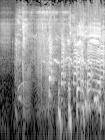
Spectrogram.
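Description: A loud, raspy fart rumbles and sputters for about two seconds in uneven fluttering bursts, close to the mic, with no talking over it.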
